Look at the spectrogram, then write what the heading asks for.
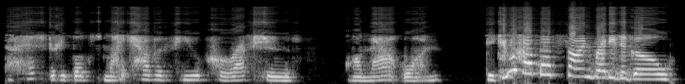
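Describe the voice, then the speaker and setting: A woman voicing an eager, husky pony. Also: medium pitch, lively intonation, unhurried, bright, forceful tone, exaggerated voice, low-quality recording. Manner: earnest, eager. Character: eager, earnest young adult female pony.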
